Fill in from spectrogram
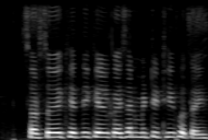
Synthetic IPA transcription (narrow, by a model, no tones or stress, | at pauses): səɾsoekʰeːt̪̬ikeleːlkɐjs̬ənmɪʈːiʈʰiːkɦoːt̪aɦĩ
